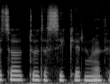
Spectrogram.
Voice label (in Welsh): "sicr", Welsh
